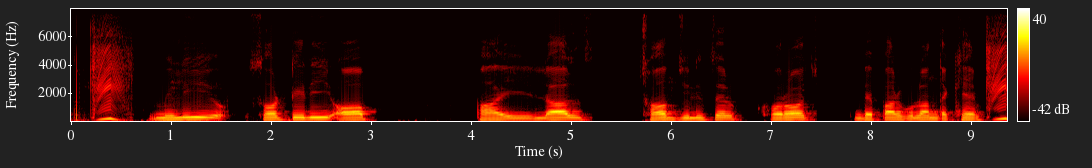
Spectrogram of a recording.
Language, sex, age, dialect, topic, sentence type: Bengali, male, 31-35, Jharkhandi, banking, statement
